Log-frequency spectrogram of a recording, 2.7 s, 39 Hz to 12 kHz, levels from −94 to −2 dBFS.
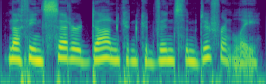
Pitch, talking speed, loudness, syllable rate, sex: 200 Hz, 180 wpm, -16 LUFS, 5.6 syllables/s, female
